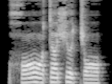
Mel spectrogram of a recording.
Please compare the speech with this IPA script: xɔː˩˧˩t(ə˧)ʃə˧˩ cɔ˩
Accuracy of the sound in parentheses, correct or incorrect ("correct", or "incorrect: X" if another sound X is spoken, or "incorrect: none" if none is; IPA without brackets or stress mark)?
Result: incorrect: ɐ˧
